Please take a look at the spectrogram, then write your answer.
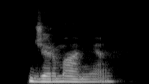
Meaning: Germany (a country in Central Europe)
- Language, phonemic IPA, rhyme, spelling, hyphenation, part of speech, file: Romanian, /d͡ʒerˈma.ni.a/, -ania, Germania, Ger‧ma‧ni‧a, proper noun, LL-Q7913 (ron)-Germania.wav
